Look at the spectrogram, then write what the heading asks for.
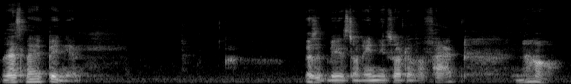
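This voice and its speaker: Low-voiced man rambling with his mouth full. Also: a little slow. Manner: talking while eating, mouth sometimes full; rhetorical questions answered by himself. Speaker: vlogger. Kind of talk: casual opinion rant, talking to himself.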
